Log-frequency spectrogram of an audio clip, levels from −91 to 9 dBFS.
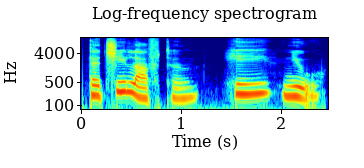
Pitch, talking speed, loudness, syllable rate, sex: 205 Hz, 145 wpm, -15 LUFS, 3.5 syllables/s, female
